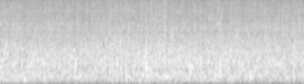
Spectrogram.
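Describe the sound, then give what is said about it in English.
A gentle stream flows steadily over rocks, a soft continuous babbling and trickling with no voices, its level even and unbroken throughout. “Watch the water as it gently flows over the rocks.”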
